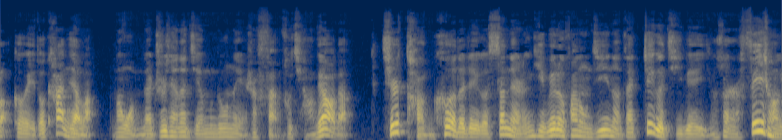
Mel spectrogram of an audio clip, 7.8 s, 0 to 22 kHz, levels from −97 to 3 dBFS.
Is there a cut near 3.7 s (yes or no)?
no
